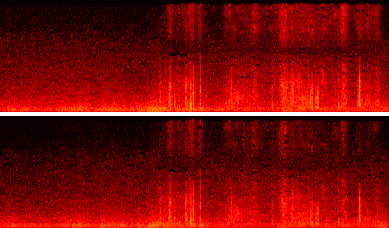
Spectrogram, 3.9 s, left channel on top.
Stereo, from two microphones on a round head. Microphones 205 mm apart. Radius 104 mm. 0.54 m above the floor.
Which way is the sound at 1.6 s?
5° right (ahead or behind).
